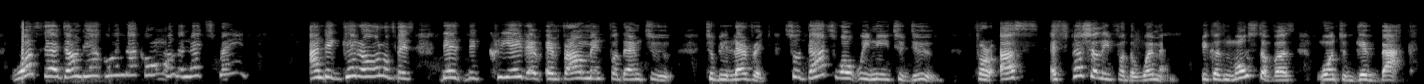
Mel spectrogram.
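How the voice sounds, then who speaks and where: Very wide pitch swings in a Nigerian accent. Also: woman, high pitch for a woman, moderate pace. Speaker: former bank executive, conference speaker. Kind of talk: panel discussion answer. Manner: animated.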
